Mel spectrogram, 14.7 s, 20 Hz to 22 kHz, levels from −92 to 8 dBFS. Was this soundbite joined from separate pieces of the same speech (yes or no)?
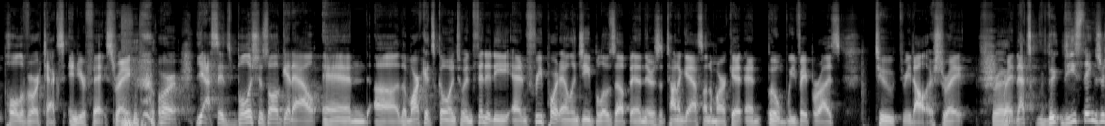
no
